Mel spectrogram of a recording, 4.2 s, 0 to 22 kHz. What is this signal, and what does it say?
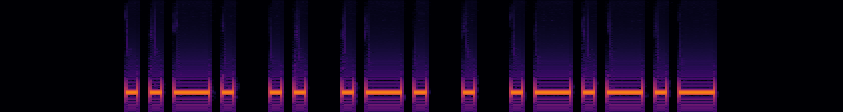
Morse code, heard as a keyed tone, about 21 wpm, 700 Hz. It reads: FIRE.
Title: 3x Word-Spacing - Sentences from Top 400 Words - 20wpm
